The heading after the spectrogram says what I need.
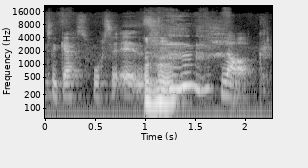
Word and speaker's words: lakh: Lark. Lark. Like a lark, but it's not spelled with an R. It's spelled L-A-K-H.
